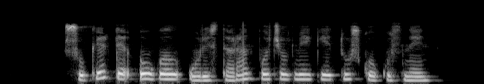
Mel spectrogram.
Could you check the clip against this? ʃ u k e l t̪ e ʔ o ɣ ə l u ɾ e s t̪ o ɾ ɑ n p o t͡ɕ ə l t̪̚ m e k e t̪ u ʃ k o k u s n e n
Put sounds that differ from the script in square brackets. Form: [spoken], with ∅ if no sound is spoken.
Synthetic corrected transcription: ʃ u k e [r] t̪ e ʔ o ɣ ə l u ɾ e s t̪ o ɾ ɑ n p o t͡ɕ ə l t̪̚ m e k e t̪ u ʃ k o k u s n e n

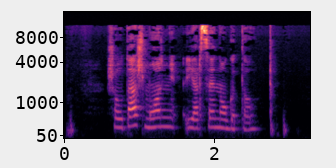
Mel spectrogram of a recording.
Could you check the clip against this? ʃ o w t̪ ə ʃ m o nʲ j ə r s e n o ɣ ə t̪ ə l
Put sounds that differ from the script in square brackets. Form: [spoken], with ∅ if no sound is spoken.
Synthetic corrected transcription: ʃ o w t̪ [ɑ] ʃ m o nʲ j [ɑ] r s e n o ɣ ə t̪ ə l

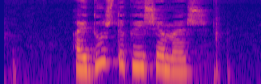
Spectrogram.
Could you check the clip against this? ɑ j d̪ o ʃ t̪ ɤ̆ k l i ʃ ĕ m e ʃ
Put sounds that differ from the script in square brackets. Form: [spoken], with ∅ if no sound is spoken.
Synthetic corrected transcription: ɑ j d̪ [u] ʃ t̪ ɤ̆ k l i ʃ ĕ m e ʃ

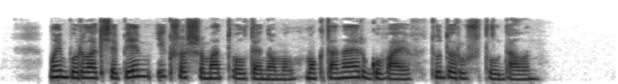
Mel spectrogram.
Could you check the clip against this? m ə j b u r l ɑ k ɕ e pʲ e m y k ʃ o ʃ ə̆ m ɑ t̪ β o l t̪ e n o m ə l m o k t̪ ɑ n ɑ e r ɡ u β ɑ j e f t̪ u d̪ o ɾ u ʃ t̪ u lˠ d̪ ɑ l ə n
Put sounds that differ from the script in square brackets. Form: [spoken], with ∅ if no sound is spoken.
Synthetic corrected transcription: m ə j b u r l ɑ k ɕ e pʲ e m [i] k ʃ o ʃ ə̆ m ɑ t̪ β o l t̪ e n o m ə l m o k t̪ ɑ n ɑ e r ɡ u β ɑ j e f t̪ u d̪ o ɾ u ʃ t̪ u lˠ d̪ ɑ l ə n

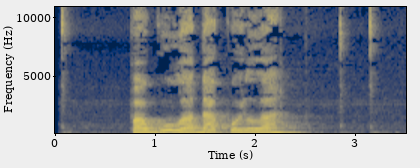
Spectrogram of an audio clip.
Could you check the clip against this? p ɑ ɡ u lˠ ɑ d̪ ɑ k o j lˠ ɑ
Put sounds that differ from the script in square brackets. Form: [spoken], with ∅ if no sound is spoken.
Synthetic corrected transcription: p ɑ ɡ u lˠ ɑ d̪ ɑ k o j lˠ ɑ

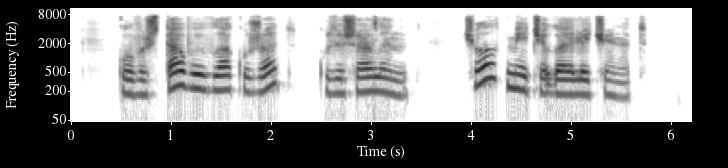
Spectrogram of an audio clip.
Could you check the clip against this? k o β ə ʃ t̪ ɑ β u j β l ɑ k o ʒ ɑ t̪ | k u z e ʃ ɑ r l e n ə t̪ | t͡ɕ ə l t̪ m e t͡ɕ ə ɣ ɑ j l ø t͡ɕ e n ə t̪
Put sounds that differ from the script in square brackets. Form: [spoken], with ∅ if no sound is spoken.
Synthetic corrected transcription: k o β ə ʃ t̪ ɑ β u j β l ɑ k [u] ʒ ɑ t̪ | k u z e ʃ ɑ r l e n ə t̪ | t͡ɕ ə l t̪ m e t͡ɕ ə ɣ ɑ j l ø t͡ɕ e n ə t̪

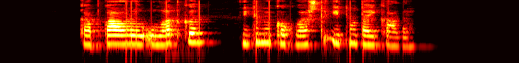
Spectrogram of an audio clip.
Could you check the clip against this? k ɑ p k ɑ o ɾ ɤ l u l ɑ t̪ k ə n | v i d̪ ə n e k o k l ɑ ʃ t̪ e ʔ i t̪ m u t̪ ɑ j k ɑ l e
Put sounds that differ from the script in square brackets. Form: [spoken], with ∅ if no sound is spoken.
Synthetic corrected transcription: k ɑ p k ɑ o ɾ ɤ l u l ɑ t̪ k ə n | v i d̪ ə [m] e k o k l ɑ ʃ t̪ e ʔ i t̪ m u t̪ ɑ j k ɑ l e

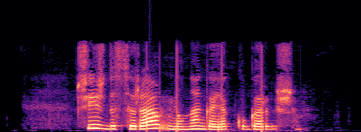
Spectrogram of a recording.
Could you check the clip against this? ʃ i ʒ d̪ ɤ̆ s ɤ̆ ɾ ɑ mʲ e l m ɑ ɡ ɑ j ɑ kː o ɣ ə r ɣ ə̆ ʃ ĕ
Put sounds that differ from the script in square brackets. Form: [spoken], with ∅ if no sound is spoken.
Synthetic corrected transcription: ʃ i ʒ d̪ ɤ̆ s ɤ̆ ɾ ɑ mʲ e l [n] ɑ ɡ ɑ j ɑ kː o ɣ [ɑ] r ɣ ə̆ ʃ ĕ

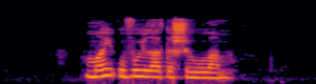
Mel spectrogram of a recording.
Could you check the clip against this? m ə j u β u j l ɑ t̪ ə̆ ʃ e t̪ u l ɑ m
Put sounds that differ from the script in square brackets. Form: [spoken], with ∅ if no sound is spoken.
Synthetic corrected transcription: m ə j u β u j l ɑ t̪ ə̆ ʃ e [∅] u l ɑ m

